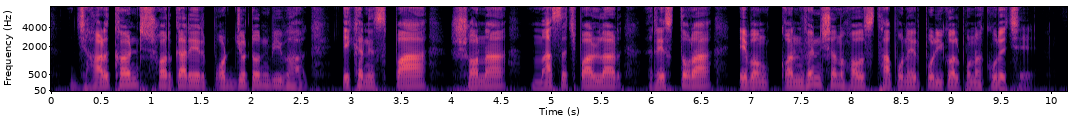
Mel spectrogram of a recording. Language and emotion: Bengali, neutral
